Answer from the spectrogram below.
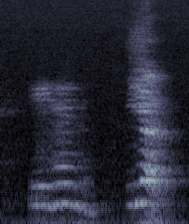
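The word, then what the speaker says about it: Ihr: ईयर, एच बीच में आता है तो साइलेंट रहता है, उसको पढ़ते नहीं, तो ईयर ही बोलेंगे इसको।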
